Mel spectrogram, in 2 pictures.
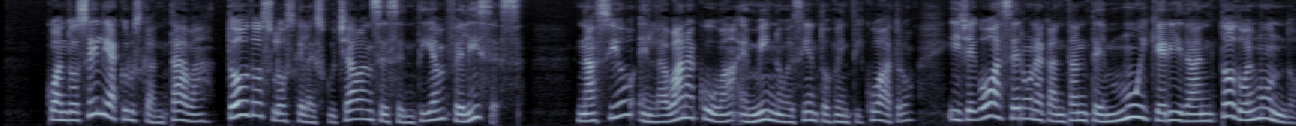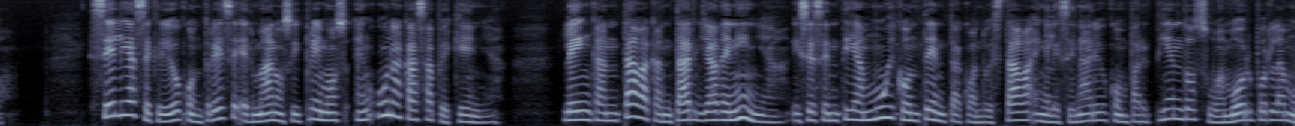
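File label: Spanish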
